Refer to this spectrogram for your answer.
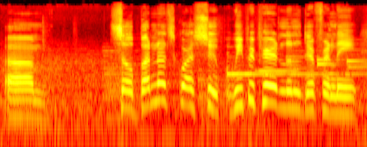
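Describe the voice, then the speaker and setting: A man's voice: sits high, lively intonation, a little fast, music in the background. A man from Zimbabwe, an executive chef, giving a chatty, stop-start cooking demo full of fillers on an outdoor patio for morning news.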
